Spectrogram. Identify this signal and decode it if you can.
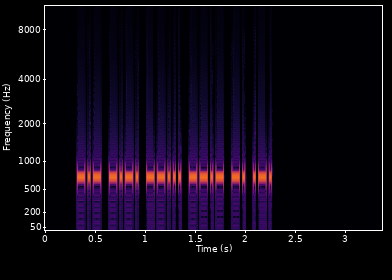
Morse code, heard as a keyed tone, about 46 wpm, 690 Hz. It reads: KC7QNR
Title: USA Call Signs - 6 Characters - 3x Character Spacing - 45wpm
